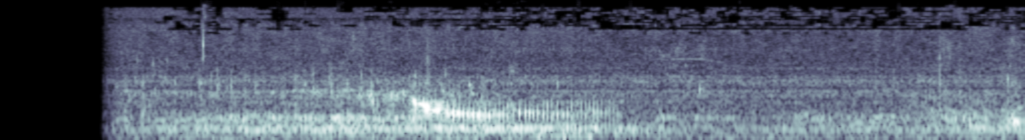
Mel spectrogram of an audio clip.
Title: Stomach Growling 💕💕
